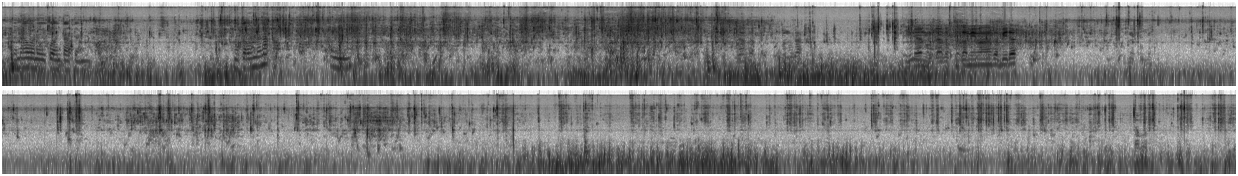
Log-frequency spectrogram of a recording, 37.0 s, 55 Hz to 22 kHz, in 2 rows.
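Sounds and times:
low rumble: 0.0 - 21.1
water splashing against boat: 0.0 - 37.0.

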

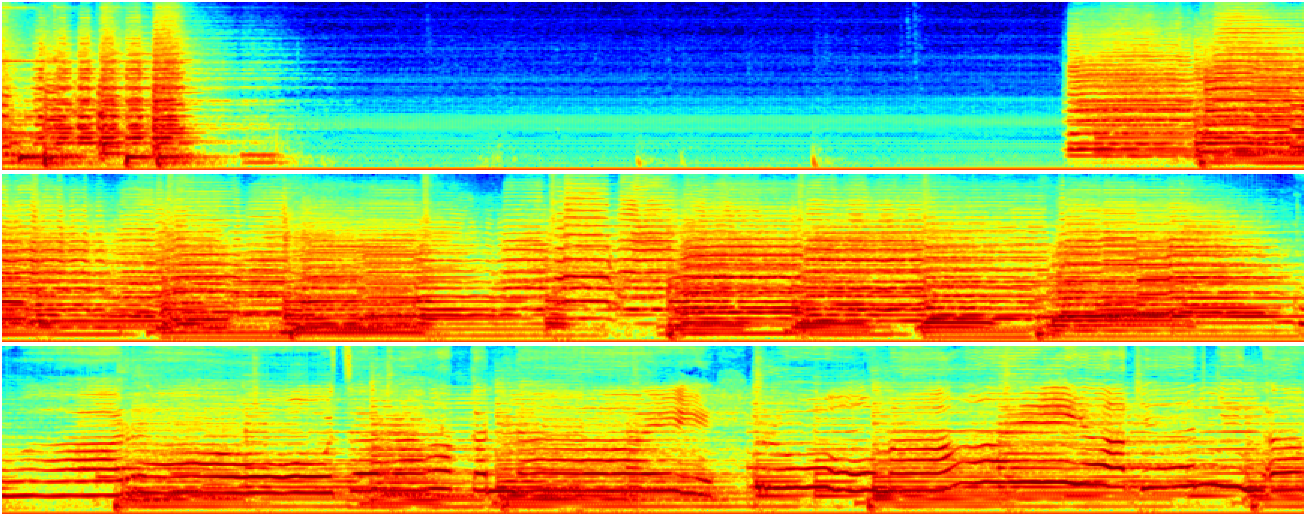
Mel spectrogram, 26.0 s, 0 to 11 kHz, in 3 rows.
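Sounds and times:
big band playing: 0.0 - 1.7, 7.1 - 17.4.

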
